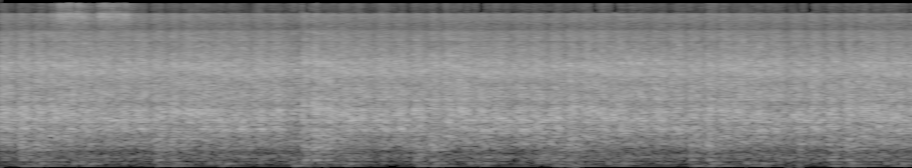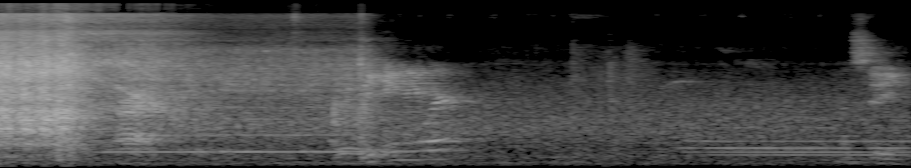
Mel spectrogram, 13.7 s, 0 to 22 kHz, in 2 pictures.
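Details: Fatsun (Datsun), first start attempt in 3 years: starter churns about four beats a second for seven seconds, never fires, then stops; fuel smelled, spark and return line to be checked; cause unconfirmed.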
